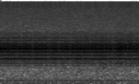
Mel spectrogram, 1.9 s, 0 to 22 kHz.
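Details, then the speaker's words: Northern Electric Baby Champ tube radio, tuned off station during a detector audio-leak test (AVC bias about 0.2 V): a loud, steady raspy high buzz over a faint low hum between stations. "Now let's see what happens with this bias if I tune off the station. Oh my gosh, what's that noise?"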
